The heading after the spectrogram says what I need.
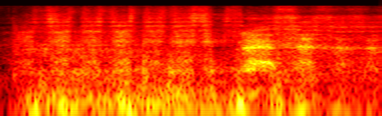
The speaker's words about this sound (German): der Pasimon Podcast zischt durch die Lautsprecher. Warum zischen wir?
